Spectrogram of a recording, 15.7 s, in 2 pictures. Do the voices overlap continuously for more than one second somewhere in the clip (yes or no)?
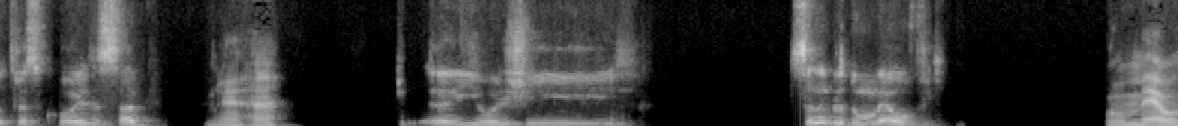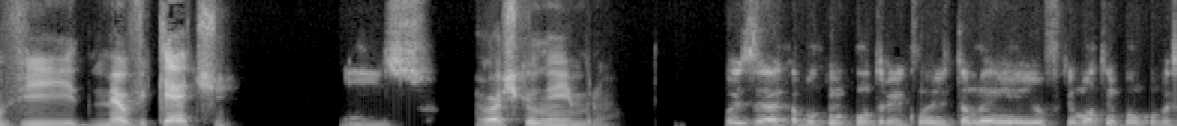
no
